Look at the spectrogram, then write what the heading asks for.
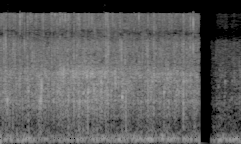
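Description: Belly pork fries in a pan inside a hot tent during winter camping, a steady close hiss with faint crackles that cuts off abruptly near the end, then resumes briefly.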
